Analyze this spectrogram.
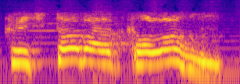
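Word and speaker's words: Cristóbal Colón: His name was Cristobal Colon. That was his real name, the way it's pronounced.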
